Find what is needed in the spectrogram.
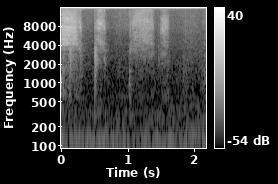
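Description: Chalk writing on a chalkboard: a short scratchy stroke right at the start, then a couple of light chalk ticks about half a second and a second in, over a faint steady room hum.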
